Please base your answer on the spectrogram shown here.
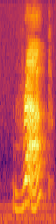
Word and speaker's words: wrap: Those are all examples of ghost letter WR. You only hear the sound. So again, it's tricky because you need to remember that there's a silent W at the beginning.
